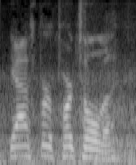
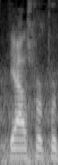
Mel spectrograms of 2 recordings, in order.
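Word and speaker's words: Gaspar: but in 1797 okay Don Gasper I'm not Don Jasper we'll use that pronunciation and they came here right with uh Father Sierra, right?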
